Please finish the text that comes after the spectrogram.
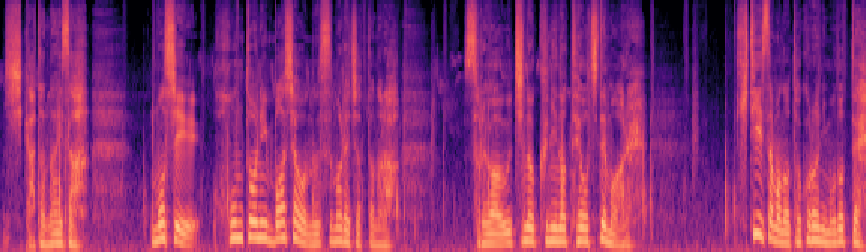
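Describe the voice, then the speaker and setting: Man acting calm, responsible young knight. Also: on the high side, moderate pace, a little hiss or hum, close to an everyday voice. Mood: resigned, practical. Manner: level-headed, practical. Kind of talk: anime voice drama acting.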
